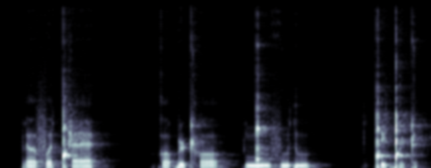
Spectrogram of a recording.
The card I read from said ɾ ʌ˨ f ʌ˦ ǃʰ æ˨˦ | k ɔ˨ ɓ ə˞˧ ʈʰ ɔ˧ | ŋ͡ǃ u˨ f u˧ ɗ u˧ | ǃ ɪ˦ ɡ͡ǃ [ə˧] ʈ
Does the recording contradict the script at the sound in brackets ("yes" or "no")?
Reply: no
